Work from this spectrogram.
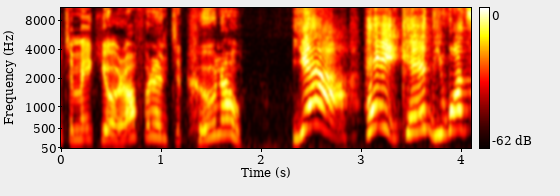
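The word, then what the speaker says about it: Cuno: It's fucking Kuno. Say it right, bitch. Say it like it's said.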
